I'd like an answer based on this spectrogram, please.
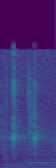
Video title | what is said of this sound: KUPA TV Live Nail Demo | when you tap on it and you can hear this, you know, noise, that means it's very crisp, you know, kind of noise. That means it's already dry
